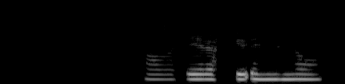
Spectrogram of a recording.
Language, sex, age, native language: Icelandic, male, 9, Icelandic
